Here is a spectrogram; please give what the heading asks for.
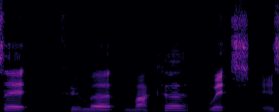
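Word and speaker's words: Kumah Makan: best to pronounce it Kuma Maka which is spelled as k-u-m-a-h Bass m-a-k-a-n and it also says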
